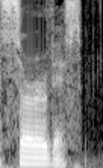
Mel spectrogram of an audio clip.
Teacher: 一定要在前面卷舌，后面不能卷舌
